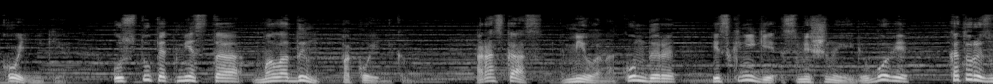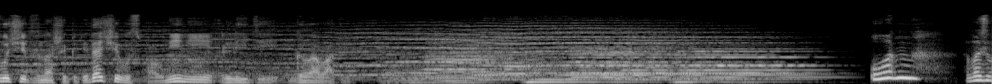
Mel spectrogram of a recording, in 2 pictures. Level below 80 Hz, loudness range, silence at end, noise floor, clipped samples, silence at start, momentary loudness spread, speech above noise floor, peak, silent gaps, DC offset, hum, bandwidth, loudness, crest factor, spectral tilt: -48 dBFS; 5 LU; 0 s; -45 dBFS; under 0.1%; 0 s; 14 LU; 25 dB; -2 dBFS; none; under 0.1%; none; 11 kHz; -21 LUFS; 18 dB; -6 dB/octave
